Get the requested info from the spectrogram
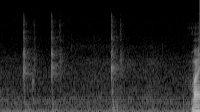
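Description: Computer keyboard keys tapped about five times, light separate clicks spread over the first second or so, over a faint low hum.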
